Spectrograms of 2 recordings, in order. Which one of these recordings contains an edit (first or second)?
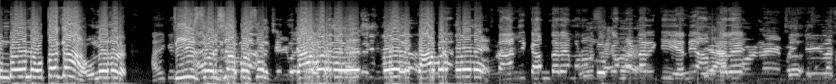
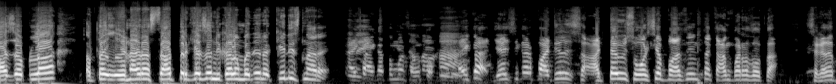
second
